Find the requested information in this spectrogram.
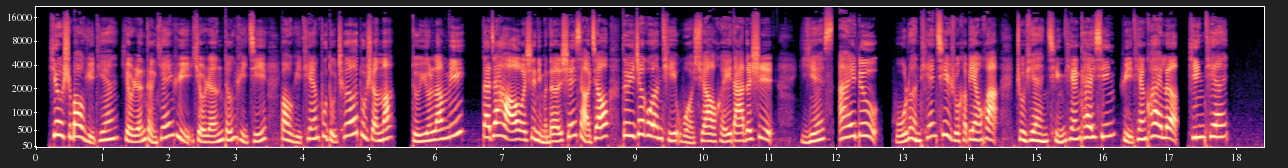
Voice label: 女 专题 交通路况

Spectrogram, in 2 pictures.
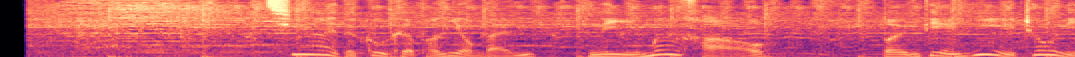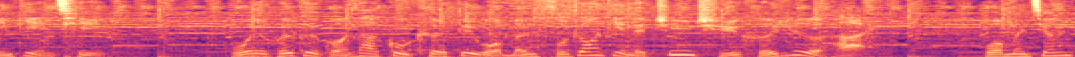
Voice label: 男 促销 服装

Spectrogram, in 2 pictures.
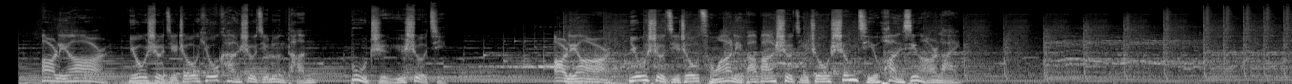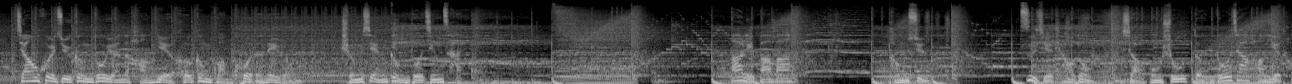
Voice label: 男 年轻 时尚; U设计周

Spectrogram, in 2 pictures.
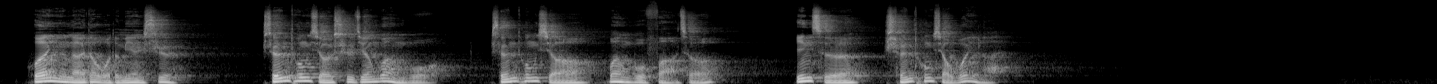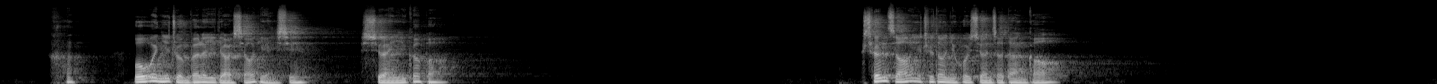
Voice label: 男 角色 冷傲神明男

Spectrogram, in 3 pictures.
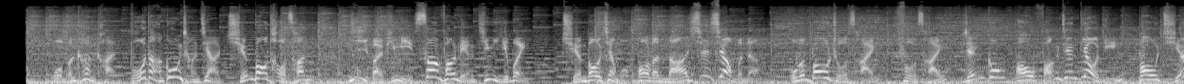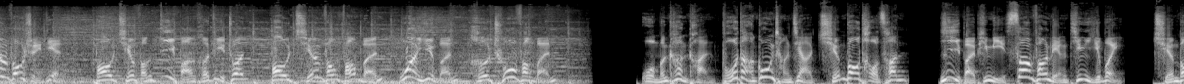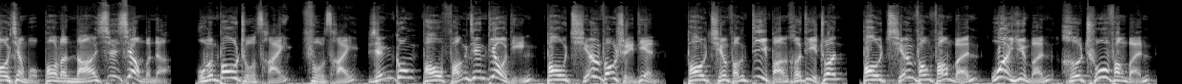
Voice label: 男 电购 家装配音

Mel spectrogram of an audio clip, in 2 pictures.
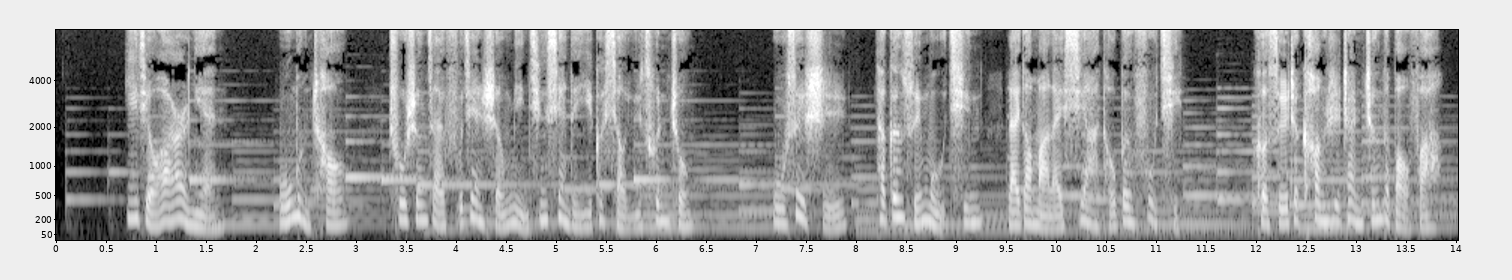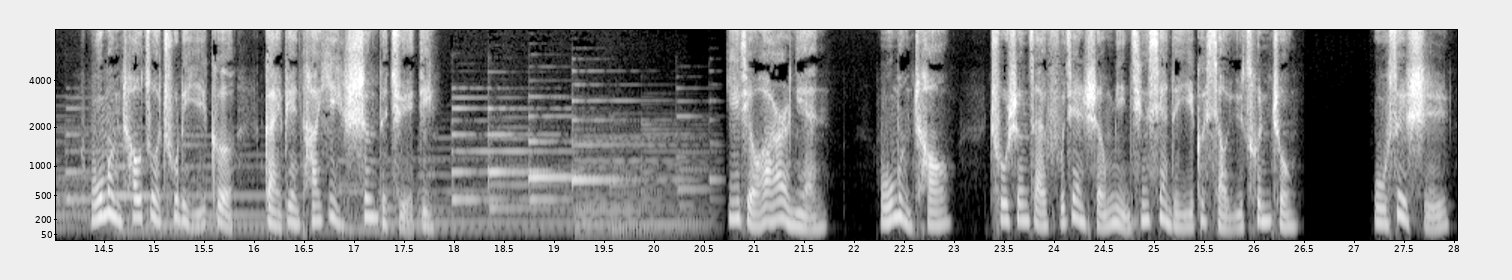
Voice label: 素人 自然叙述

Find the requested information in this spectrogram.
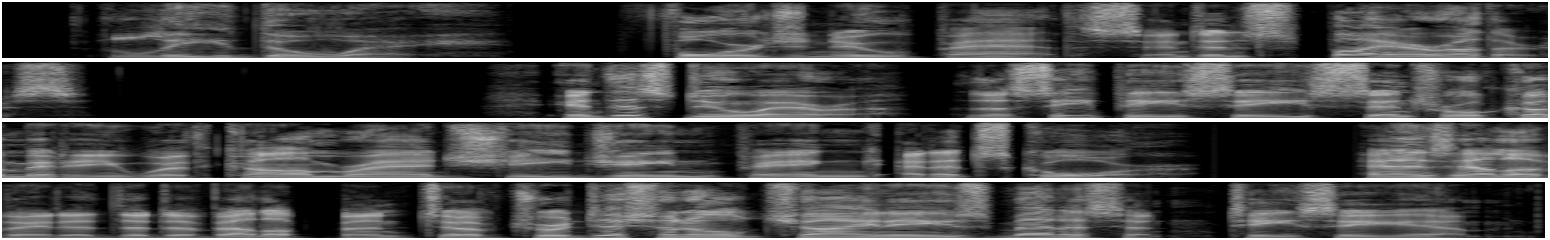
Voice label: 深沉磁性 成熟宣传片

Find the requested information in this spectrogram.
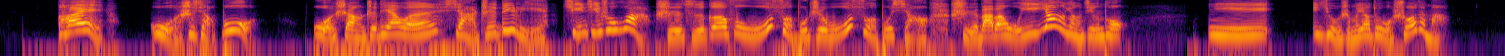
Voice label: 女-可爱活泼

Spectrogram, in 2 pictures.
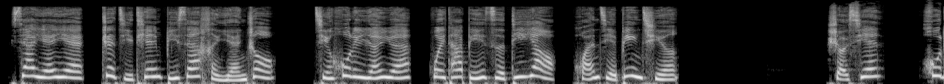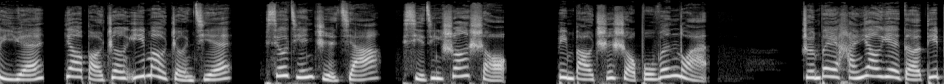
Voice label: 女 童声; 滴药水

